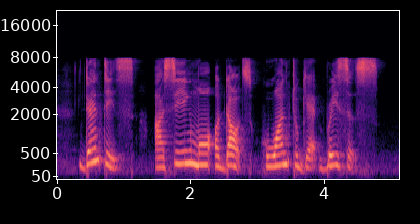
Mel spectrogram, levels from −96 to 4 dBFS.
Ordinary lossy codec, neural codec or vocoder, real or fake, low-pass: none; none; real; none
